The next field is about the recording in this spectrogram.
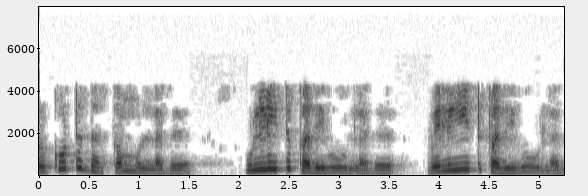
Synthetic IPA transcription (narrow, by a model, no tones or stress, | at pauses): ɯkuːʈːɯd̪ɐɾkɐmʊɭːɐðɯ | ʊɭːiːʈːɯpɐðɪʋɯʊɭːɐðɯ | ʋɛlɪjiːʈːɯpɐðɪʋɯʊɭːɐ̰ðɯ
